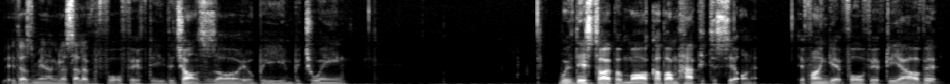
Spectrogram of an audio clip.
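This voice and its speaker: A man's voice: low-pitched, fairly even intonation, a little fast, darkish tone, no echo. A coin dealer with a cold, chatting casually to camera about coins he bought, rambling and repeating words. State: has a cold.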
